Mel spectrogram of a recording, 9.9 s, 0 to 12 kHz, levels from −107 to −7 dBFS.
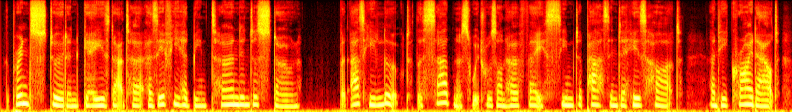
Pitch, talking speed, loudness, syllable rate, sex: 215 Hz, 220 wpm, -20 LUFS, 5.0 syllables/s, female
